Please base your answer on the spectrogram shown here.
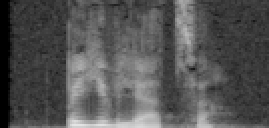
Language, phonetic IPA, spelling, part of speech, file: Russian, [pə(j)ɪˈvlʲat͡sːə], появляться, verb, Ru-появляться.ogg
- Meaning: to appear, to show up, to emerge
